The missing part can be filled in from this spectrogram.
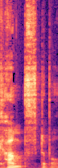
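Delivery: first syllable COM stressed in comfortable. Showing learners the right stress in a word: stress on first syllable COM. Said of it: "we place emphasis on the first syllable".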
